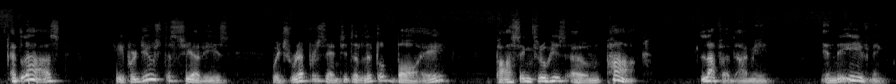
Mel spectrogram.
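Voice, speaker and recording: A man's voice: mid-range voice, mellow, husky, dry recording, highs cut off, heavily acted. A British man voicing an indignant, gossipy country lady in a storybook, emphatic and disapproving.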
